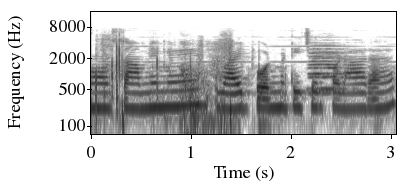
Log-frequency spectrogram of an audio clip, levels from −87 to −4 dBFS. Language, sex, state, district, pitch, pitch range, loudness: Hindi, female, Chhattisgarh, Raipur, 220 Hz, 215-230 Hz, -22 LUFS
